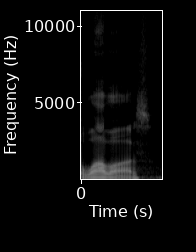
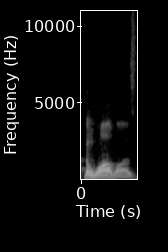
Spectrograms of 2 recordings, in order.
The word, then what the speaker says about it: Wawa: The Wawa's. – Well, it's not the Wawa's. There's no the, and it's not. Yes, it's just Wawa.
